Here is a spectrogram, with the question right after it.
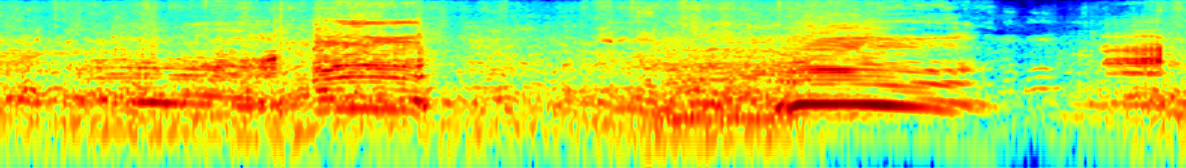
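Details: Sahiwal bull calf bought by a Chattogram farmer at the traditional Aftabganj cattle market, Dinajpur district, on a Saturday market day. Several drawn-out, harmonic moos, some rising then falling, sound over steady crowd chatter and outdoor bustle.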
